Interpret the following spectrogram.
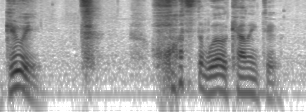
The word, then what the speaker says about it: GUI: the graphical user interface or GUI pronounced gooey what's the world coming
